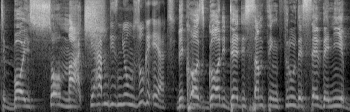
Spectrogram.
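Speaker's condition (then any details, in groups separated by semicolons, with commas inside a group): No condition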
